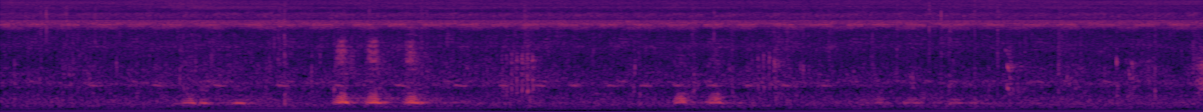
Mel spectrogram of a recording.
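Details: Harmonious frog croaking: low, rasping calls grouped in brief runs of two or three, separated by quiet stretches, under an unbroken high insect whine.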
